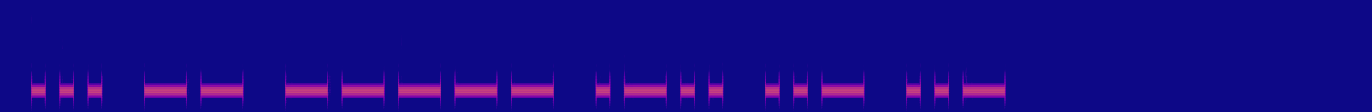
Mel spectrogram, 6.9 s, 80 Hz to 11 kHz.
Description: Morse code, heard as a keyed tone, about 17 wpm, 700 Hz. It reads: SM0LUU
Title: DXCC-100 Call Signs - 6 Characters - 17wpm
